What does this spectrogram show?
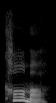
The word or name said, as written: comma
